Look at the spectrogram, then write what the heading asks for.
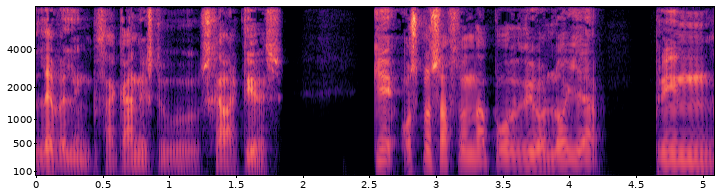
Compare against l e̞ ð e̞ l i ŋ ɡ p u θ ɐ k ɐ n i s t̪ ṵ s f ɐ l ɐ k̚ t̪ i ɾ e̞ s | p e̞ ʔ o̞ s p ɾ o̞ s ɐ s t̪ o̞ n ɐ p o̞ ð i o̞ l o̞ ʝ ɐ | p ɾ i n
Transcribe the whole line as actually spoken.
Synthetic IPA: l e̞ v e̞ l i ŋ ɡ p u θ ɐ k ɐ n i s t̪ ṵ s x ɐ ɾ ɐ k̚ t̪ i ɾ e̞ s | c e̞ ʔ o̞ s p ɾ o̞ s ɐ f t̪ o̞ n ɐ p o̞ ð i o̞ l o̞ ʝ ɐ | p ɾ i n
